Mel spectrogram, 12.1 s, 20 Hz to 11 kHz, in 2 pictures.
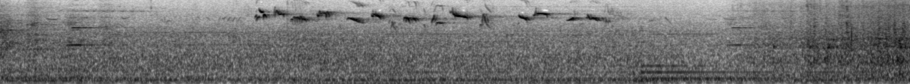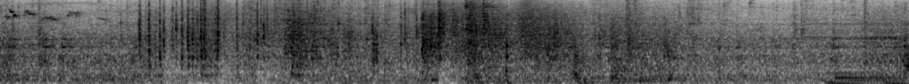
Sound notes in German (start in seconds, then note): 2.0 Vogelgezwitscher; 5.0 Abrissgeräusche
